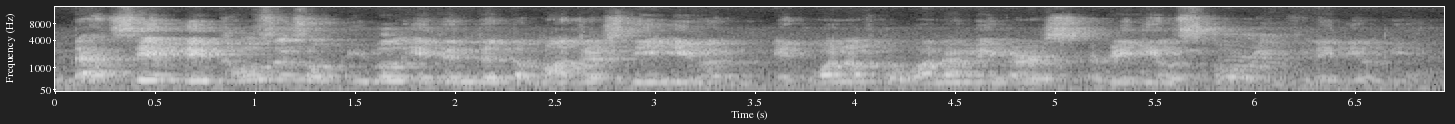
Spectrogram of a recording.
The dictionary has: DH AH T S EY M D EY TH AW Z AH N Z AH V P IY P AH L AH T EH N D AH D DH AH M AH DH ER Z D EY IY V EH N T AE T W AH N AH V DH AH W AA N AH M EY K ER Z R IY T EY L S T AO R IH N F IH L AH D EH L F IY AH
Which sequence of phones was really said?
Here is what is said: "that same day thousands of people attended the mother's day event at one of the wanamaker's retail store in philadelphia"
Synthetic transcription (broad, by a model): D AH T S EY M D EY T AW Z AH N S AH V P IY P AH L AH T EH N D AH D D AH M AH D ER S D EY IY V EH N IH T W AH N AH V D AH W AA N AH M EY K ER S R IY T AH L S T AO R IH N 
